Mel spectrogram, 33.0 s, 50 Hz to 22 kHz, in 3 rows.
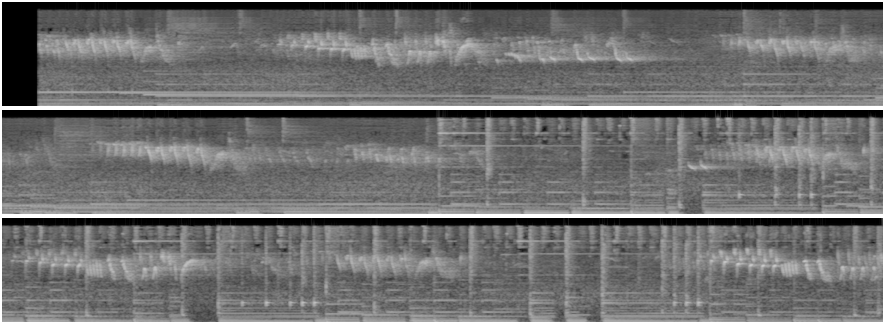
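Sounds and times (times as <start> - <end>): birds chirping: 0.5 - 33.0
slow held music chords: 0.5 - 33.0.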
